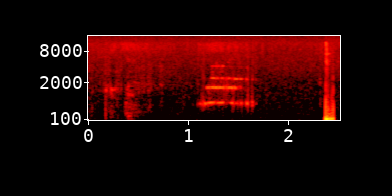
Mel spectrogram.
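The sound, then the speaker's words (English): A cat meows in the background, a drawn-out, slightly strained call, followed by a brief louder thump or knock near the end. No one speaks. “So you got a kitty there in the background too.”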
